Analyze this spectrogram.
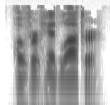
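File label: "overhead locker", English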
